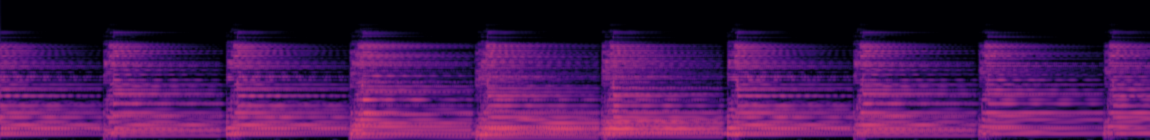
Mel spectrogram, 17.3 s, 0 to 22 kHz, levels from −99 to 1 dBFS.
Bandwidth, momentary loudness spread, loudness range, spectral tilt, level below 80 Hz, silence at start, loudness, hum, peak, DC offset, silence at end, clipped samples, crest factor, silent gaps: 9.6 kHz; 12 LU; 4 LU; -4 dB/octave; -74 dBFS; 0 s; -43 LUFS; none; -24 dBFS; under 0.1%; 0 s; under 0.1%; 18 dB; none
